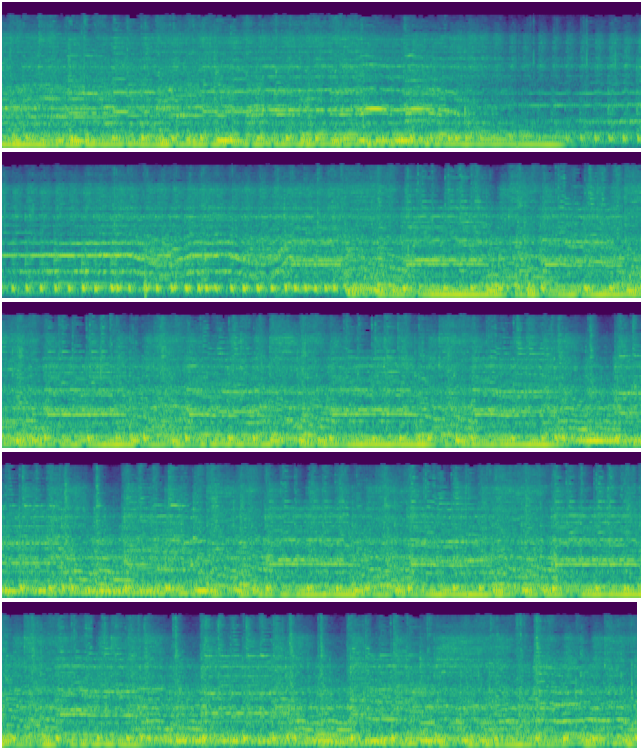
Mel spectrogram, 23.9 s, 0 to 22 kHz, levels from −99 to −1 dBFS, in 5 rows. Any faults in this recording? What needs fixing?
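Gaps between stream segments cut brief silences of about 4 to 7 ms at 3.86, 5.86, 7.86, 11.86, 17.86 and 21.88 s, all on 2-second segment boundaries where the timestamps fail to meet. The waveform shows flat-line notches with abrupt edges, and the spectrogram shows thin vertical blank stripes. The packager should align segment timestamps so each segment starts exactly where the previous one ends.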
